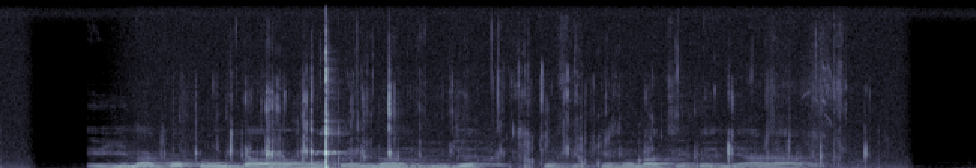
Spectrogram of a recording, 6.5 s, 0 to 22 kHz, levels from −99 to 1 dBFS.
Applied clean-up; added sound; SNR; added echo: none; Cat; -4 dB; none.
